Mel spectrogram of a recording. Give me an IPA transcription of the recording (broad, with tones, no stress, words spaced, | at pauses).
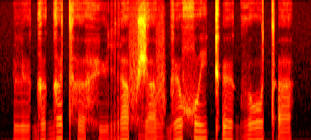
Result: lʏ˨ɡə˧ɡə˦tʰə˨ hy˨rɐ˧fʒɐ˨vɡø˦ χʷi˦kʼø˦˨ɡðo˦ tʼɐ˧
